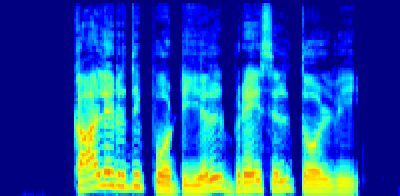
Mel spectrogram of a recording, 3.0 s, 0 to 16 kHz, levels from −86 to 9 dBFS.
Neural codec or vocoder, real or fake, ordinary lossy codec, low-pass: vocoder, 48 kHz, 128 mel bands, Vocos; fake; none; 14.4 kHz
